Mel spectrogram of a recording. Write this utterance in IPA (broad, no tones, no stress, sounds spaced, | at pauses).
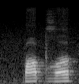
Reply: p ɑ b ʁʷ ʌ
